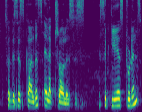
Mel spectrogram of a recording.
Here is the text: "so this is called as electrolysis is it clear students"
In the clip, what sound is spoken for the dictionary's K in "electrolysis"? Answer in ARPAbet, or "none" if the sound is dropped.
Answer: K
